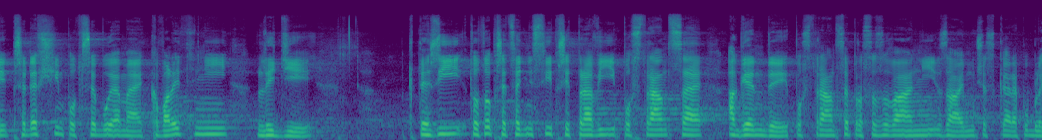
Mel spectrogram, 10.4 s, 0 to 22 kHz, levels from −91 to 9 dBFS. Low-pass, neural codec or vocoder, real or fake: 14.4 kHz; vocoder, 44.1 kHz, 128 mel bands every 256 samples, BigVGAN v2; fake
